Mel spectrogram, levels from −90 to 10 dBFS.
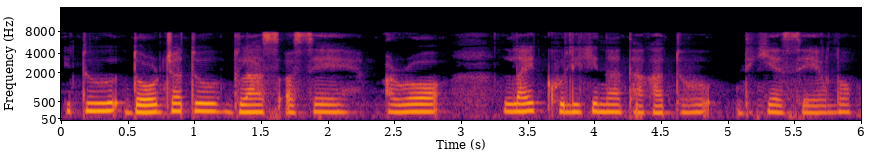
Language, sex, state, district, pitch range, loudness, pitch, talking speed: Nagamese, female, Nagaland, Dimapur, 200-220 Hz, -17 LUFS, 205 Hz, 150 wpm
